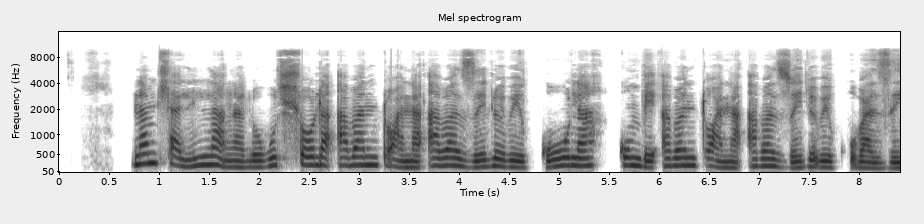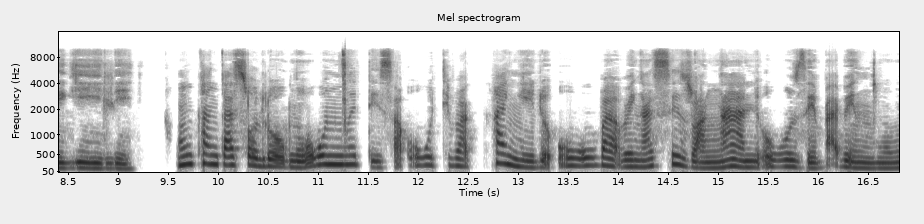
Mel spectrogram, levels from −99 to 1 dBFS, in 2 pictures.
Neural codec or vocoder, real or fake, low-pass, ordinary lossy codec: none; real; 9.9 kHz; AAC, 48 kbps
